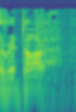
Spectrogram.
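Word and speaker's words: Radar: I'm sitting in a Radara. Is that the correct way of pronouncing it? That's correct, yeah.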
